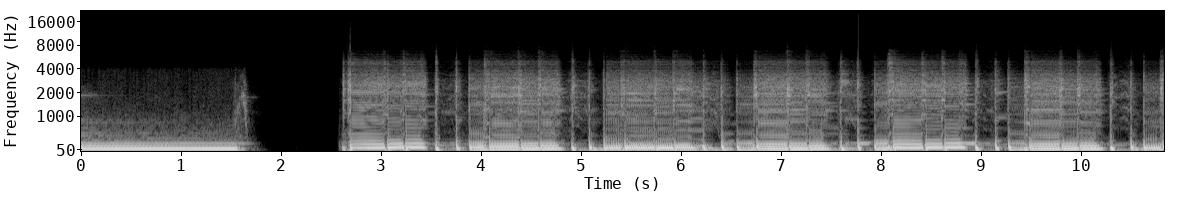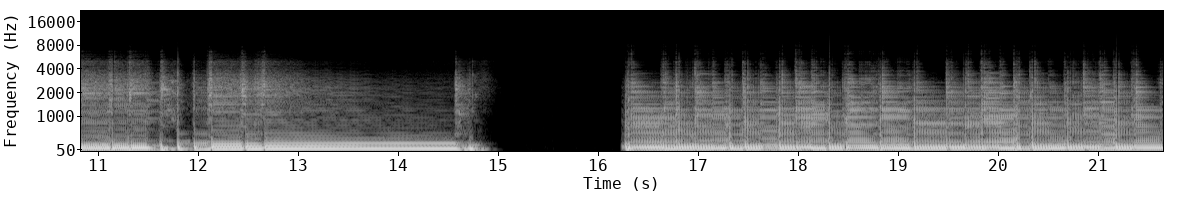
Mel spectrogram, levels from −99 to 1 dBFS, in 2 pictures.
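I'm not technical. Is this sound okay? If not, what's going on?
No. For the first 2 seconds the sound is dull and smeary, then it suddenly turns clear with no gap. This is an adaptive stream starting at a low bitrate; unlike a dropout, nothing goes silent.

At 7.78 s there is a single low thump, a DC step. The audio's baseline jumps and then settles back. Unlike a crackle or dropout, the sound itself carries on untouched.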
